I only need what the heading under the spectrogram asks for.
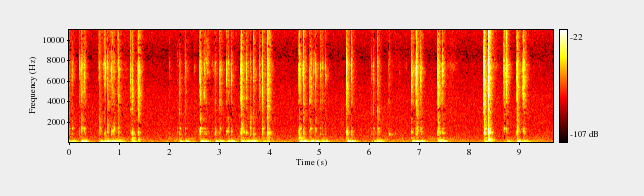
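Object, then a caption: Plastic computer keyboard on an aluminium frame. A compact plastic computer keyboard with black plastic keys on a silver aluminium frame is typed on with fingertips and long white nails. Quick bursts of clicky keystrokes, each with a low thump and a bright tap that stops almost at once, are broken up by short pauses.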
